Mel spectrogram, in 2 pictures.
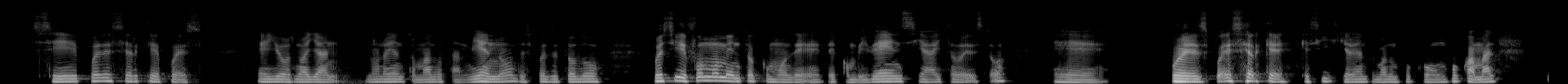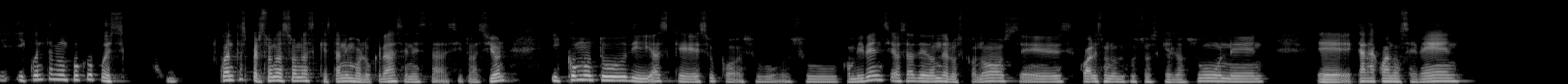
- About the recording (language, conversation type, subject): Spanish, advice, ¿Cómo puedo recuperarme después de un error social?
- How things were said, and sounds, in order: laughing while speaking: "puede ser que"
